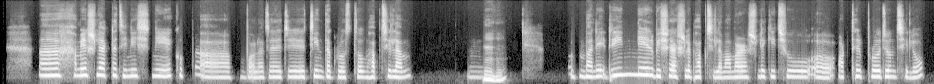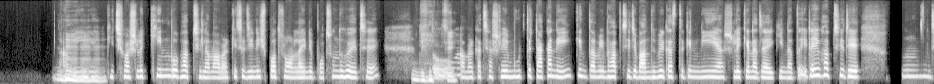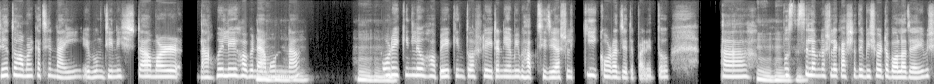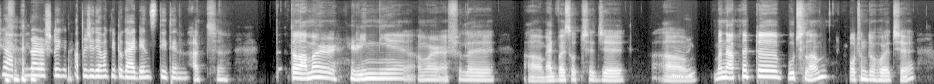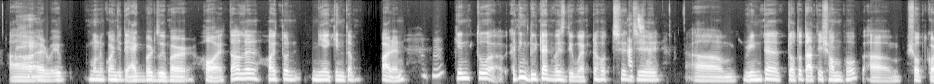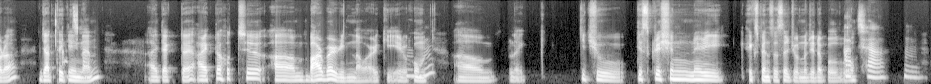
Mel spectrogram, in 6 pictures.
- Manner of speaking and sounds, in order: "ঋণের" said as "ঋনণের"; laughing while speaking: "জ্বি, জ্বি"; lip smack; laugh; in English: "guidance"; bird; in English: "I think"; tapping; lip smack; in English: "discretionary expense"
- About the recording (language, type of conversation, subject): Bengali, unstructured, ঋণ নেওয়া কখন ঠিক এবং কখন ভুল?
